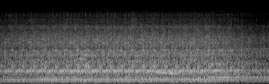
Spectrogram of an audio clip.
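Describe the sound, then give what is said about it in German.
The engine of a small green tractor chugs steadily at an idle-like pace as it drives along country roads pulling a trailer with guests, a constant hum with a low mechanical drone and no voices over it. “Geruhsam tuckert dann der kleine grüne Traktor über die Landstraßen.”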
